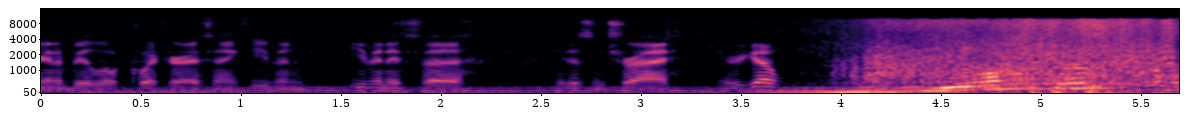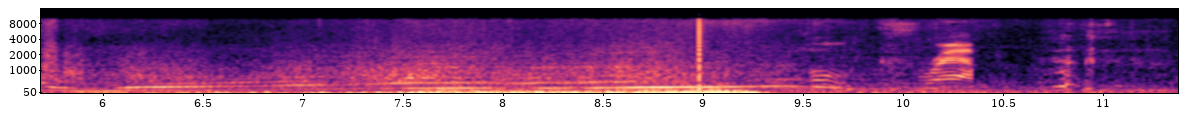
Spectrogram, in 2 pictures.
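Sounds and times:
rough rumble of tire noise on ice: 0:00.0 - 0:11.3
speech: 0:00.2 - 0:08.7, 0:09.7 - 0:11.1
car engine accelerating hard on ice: 0:01.2 - 0:11.3.

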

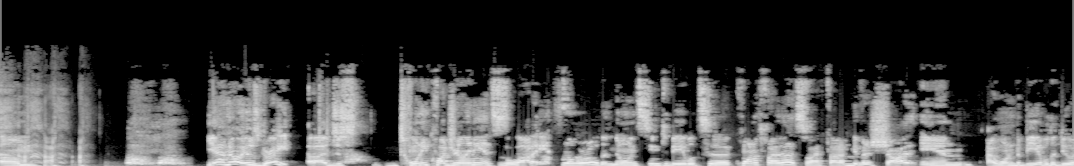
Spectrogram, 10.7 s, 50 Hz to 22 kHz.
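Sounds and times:
laughter: 0:00.0 - 0:01.0
speech: 0:00.0 - 0:01.4, 0:02.1 - 0:10.7
dog barking excitedly: 0:01.2 - 0:02.0, 0:03.5 - 0:03.8.

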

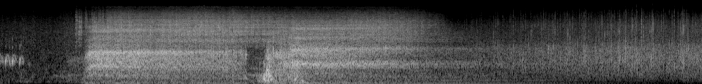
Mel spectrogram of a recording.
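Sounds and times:
angry swan hissing harshly: 0:00.6 - 0:06.1.

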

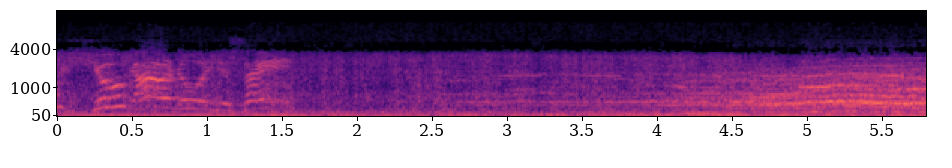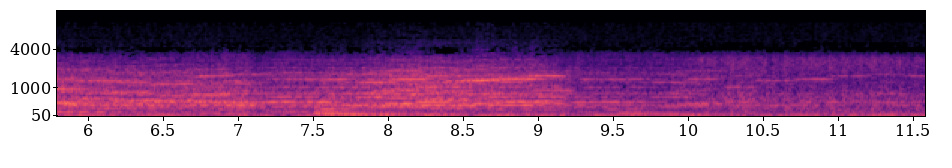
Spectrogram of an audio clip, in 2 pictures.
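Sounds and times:
train rumbling: 0:00.0 - 0:11.5
speech: 0:01.0 - 0:01.8
long wavering whistle-like wail: 0:04.0 - 0:11.5.

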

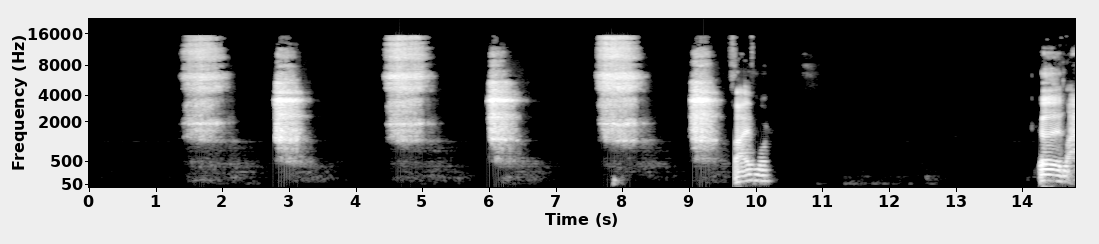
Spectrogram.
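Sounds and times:
deep breathing during a guided breathing exercise: 0:01.4 - 0:03.5, 0:04.4 - 0:05.4, 0:06.0 - 0:06.7, 0:07.6 - 0:09.6
speech: 0:09.7 - 0:10.3, 0:14.3 - 0:14.7.

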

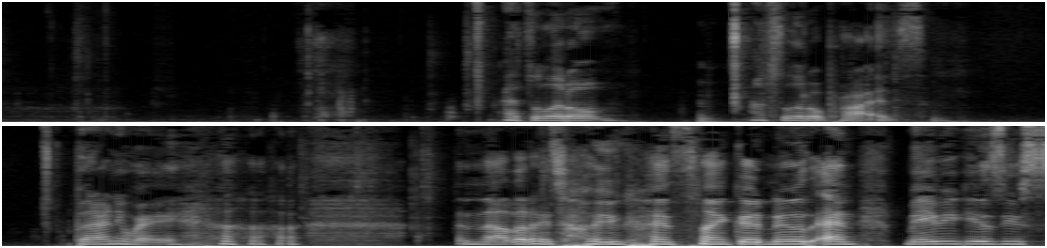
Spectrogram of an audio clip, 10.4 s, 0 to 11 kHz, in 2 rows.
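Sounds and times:
sipping and slurping a mocktail: 0:01.4 - 0:02.5
speech: 0:02.6 - 0:03.2, 0:03.8 - 0:04.8, 0:05.6 - 0:10.4.

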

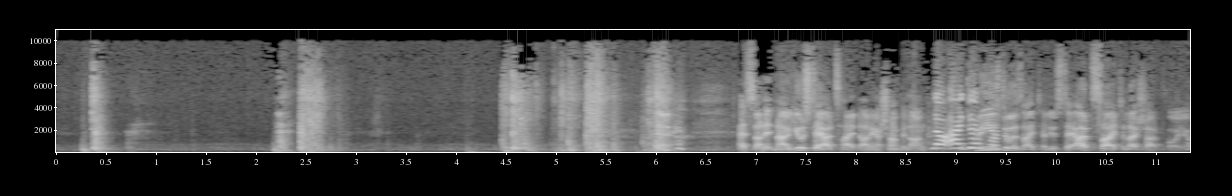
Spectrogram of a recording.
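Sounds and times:
door being forced open with heavy thuds and rattles: 0:04.1 - 0:06.3
speech: 0:06.9 - 0:11.3.

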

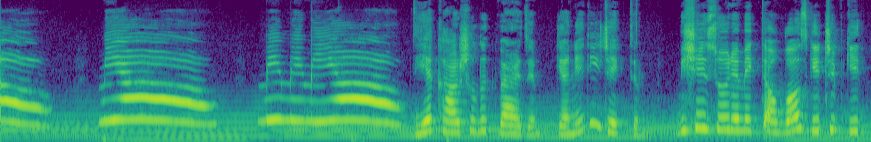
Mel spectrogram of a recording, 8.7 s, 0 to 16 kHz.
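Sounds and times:
person imitating a cat's meow: 0:00.0 - 0:04.1
speech: 0:04.2 - 0:08.6.

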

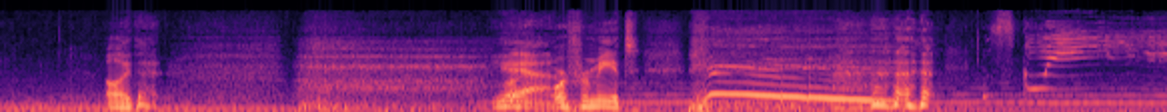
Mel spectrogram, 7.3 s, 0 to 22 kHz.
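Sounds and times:
person imitating heavy angry breathing: 0:00.4 - 0:03.4, 0:04.0 - 0:05.5
speech: 0:00.6 - 0:01.2, 0:03.1 - 0:04.8, 0:05.4 - 0:06.0
laughter: 0:04.5 - 0:05.9.

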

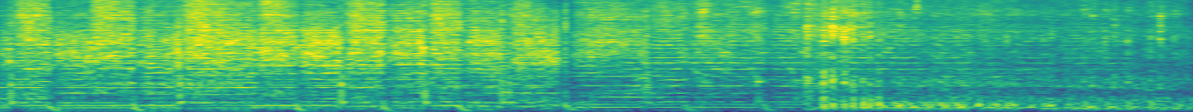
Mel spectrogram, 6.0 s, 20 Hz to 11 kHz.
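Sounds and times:
Harley-Davidson motorcycle engine idling and revving: 0:00.0 - 0:05.9.

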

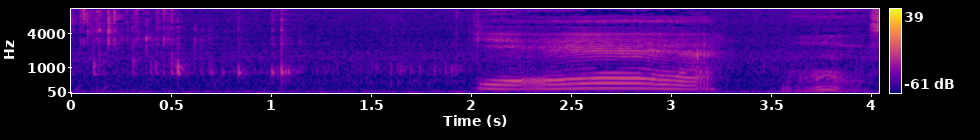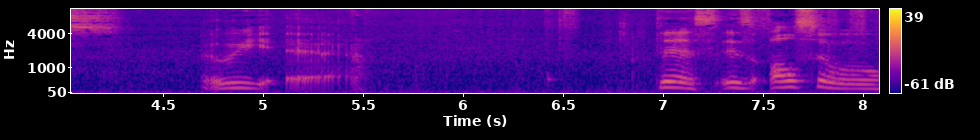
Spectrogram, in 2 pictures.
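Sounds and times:
unfiltered pilsner beer pouring into a glass: 0:00.0 - 0:02.0
speech: 0:02.0 - 0:05.6, 0:07.0 - 0:08.0.

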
